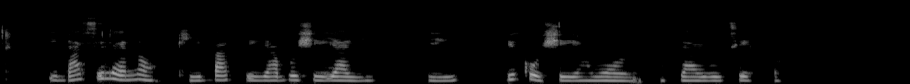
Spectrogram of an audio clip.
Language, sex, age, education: Yoruba, female, 15-29, tertiary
